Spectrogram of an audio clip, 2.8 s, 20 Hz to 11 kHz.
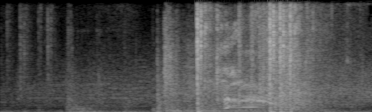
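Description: Bursts of rapid automatic fire from a glow sighted auto pistol in Fallout 4, loud close shots in clustered volleys with impacts and mechanical clatter, over background game ambience.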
